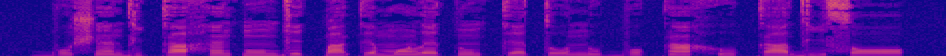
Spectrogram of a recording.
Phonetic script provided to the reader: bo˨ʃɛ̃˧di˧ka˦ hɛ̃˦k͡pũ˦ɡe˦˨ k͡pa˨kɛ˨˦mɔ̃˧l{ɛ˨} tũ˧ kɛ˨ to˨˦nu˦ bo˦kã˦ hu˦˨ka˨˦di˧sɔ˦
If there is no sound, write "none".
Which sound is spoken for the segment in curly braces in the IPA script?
ɛ˨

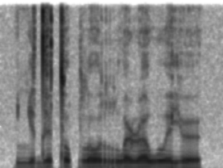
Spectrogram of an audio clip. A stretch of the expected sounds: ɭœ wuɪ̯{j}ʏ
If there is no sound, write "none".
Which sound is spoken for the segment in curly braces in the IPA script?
j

